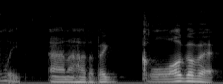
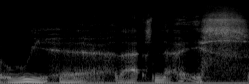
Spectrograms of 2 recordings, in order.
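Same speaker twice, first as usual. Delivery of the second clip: put-on hushed, lecherous dirty old man voice; 3 semitones lower, 7 dB quieter than usual. Reviewing a double ipa, the speaker voices his reaction to it: dirty old man voice. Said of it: "And a dirty old man voice".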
